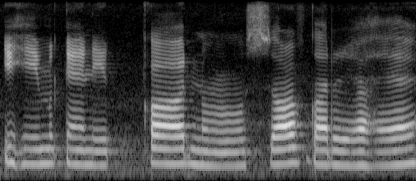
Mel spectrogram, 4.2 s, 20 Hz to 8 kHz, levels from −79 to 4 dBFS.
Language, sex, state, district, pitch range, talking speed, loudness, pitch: Punjabi, female, Punjab, Kapurthala, 195-210 Hz, 115 wpm, -17 LUFS, 205 Hz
